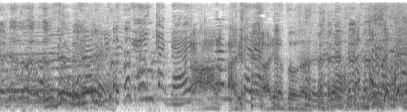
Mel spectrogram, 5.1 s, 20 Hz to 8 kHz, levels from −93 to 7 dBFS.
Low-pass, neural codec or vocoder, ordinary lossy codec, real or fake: 7.2 kHz; none; none; real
